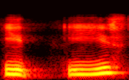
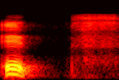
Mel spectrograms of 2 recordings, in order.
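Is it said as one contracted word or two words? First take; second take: two words; contracted. First: It is said as two separate full words. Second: It is said as one contracted word. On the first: The speaker calls it wrong. "เราจะไม่อ่านว่า" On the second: The speaker calls it right. "เขารวบแล้วให้เหลือหนึ่งคำ"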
